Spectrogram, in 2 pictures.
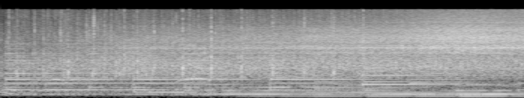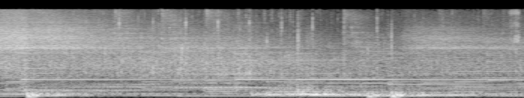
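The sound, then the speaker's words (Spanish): An audience applauds the Lord loudly and continuously, a dense wash of clapping that swells and grows stronger partway through, with sustained keyboard chords droning underneath. “Oh, dale un fuerte aplauso al Señor.”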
